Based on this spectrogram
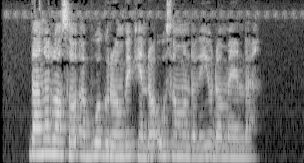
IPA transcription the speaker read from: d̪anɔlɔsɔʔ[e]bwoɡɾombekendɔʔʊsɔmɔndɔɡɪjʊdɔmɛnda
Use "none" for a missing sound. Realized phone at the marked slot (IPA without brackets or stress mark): a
